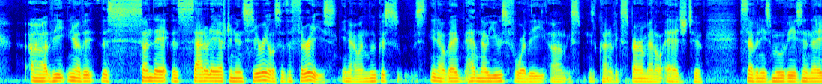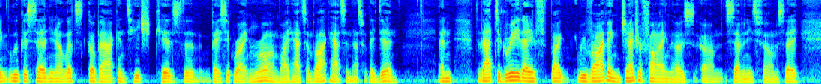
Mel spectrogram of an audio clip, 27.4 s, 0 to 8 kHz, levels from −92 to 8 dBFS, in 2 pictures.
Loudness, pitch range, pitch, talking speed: -22 LUFS, 105-120 Hz, 110 Hz, 165 wpm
